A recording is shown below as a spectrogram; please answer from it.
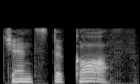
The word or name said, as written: Chenstokhov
